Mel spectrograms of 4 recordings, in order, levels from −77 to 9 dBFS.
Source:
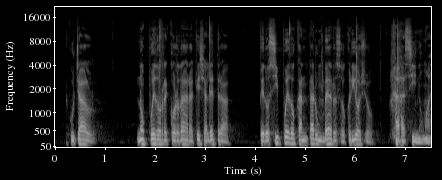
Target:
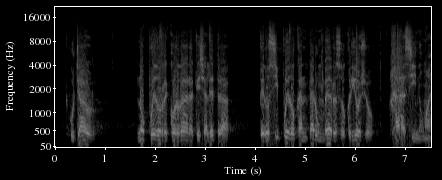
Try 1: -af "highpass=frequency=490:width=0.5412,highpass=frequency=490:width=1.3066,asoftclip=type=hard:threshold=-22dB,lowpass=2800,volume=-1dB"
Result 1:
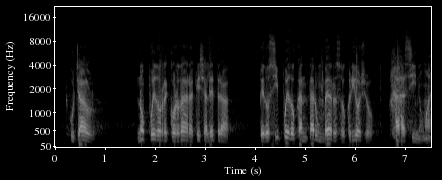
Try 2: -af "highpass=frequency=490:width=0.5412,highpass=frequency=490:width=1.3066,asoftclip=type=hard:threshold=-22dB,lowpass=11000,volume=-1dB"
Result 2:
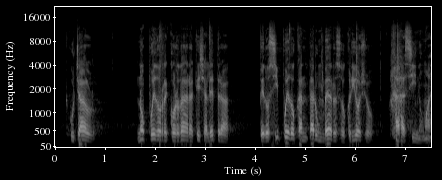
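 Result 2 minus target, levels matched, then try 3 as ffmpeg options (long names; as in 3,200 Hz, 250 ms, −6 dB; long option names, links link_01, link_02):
hard clipping: distortion −8 dB
-af "highpass=frequency=490:width=0.5412,highpass=frequency=490:width=1.3066,asoftclip=type=hard:threshold=-31.5dB,lowpass=11000,volume=-1dB"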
